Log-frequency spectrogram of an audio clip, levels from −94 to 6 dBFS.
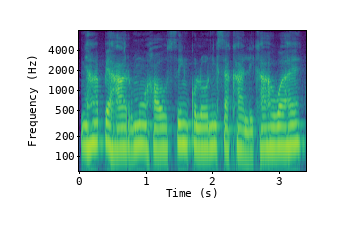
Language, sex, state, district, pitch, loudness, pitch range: Hindi, male, Jharkhand, Ranchi, 140 Hz, -16 LUFS, 135-150 Hz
